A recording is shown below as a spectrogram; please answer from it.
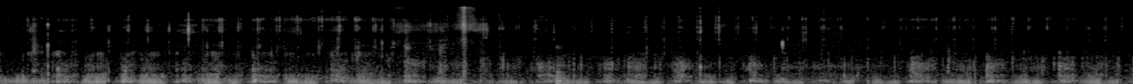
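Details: Steady low purring from a male baby kitten sucking a finger for milk, a rescued street cat now in a northern Siberian village, with faint wet suckling clicks over the continuous rumble.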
